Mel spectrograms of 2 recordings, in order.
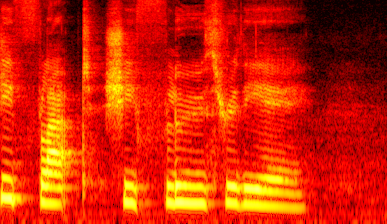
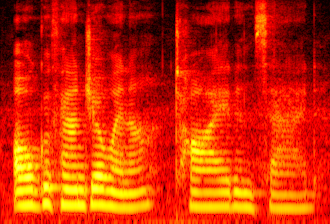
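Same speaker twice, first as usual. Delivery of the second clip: usual speaking voice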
